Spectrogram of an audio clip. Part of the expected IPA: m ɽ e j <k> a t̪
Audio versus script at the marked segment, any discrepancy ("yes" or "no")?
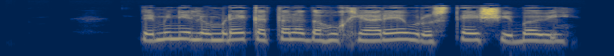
no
